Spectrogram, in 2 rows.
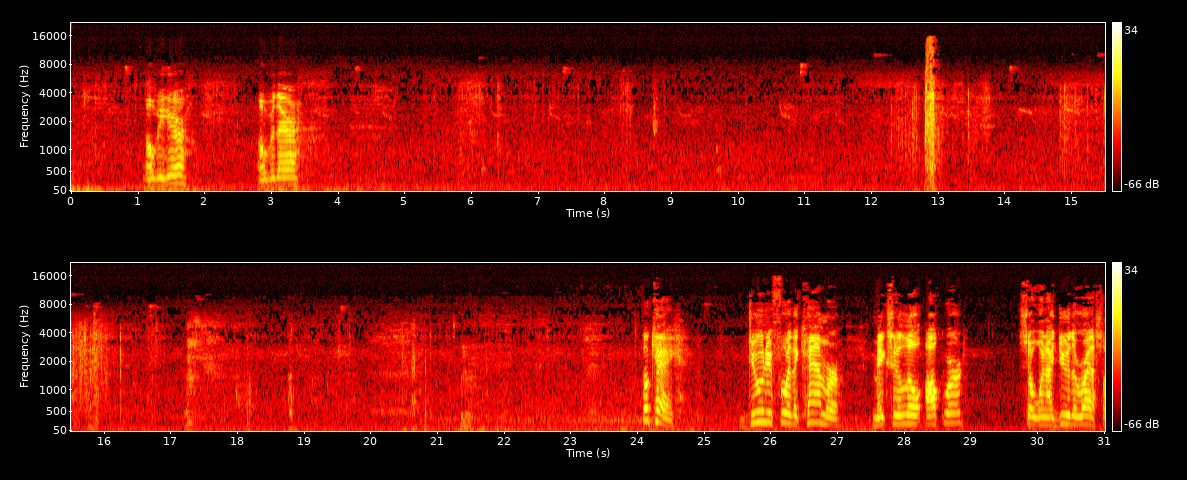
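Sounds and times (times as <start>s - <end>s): sharp crackle: 0.0s - 2.7s, 11.9s - 24.1s
plastic bag rustling and crinkling: 14.6s - 16.9s.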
